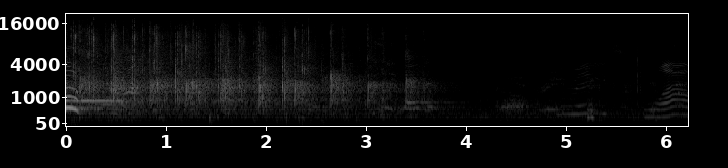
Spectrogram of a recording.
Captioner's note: applause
